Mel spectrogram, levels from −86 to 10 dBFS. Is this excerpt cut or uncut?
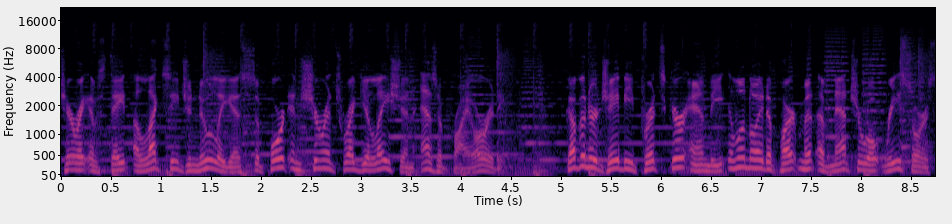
cut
